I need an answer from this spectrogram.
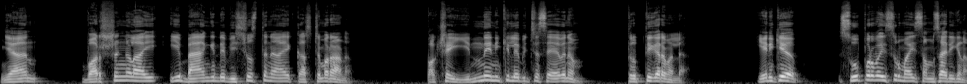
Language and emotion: Malayalam, angry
